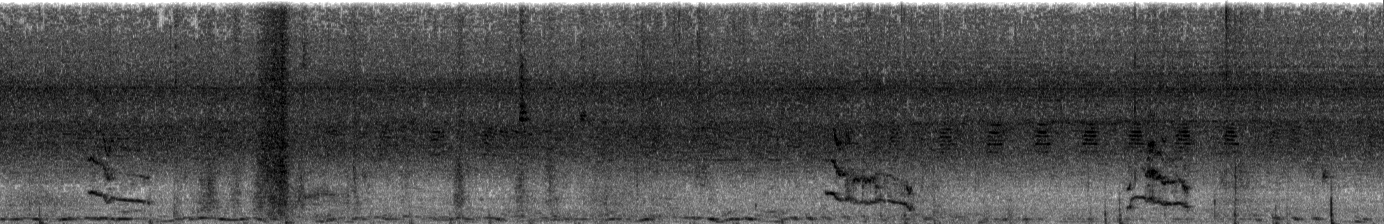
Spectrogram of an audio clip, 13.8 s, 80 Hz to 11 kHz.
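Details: Kittens inside a woodpile, dated 8.16, give three faint, wavering high meows spread over the recording, well apart, above a constant droning hum and scattered soft knocks.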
